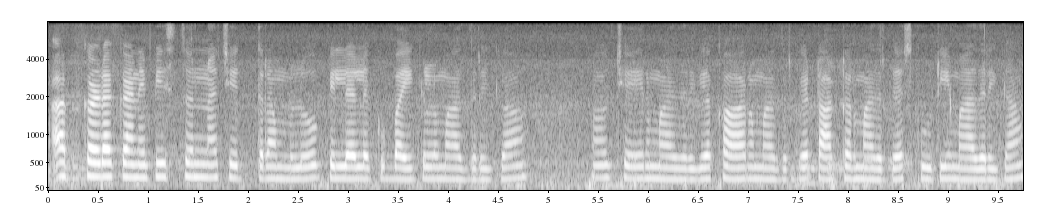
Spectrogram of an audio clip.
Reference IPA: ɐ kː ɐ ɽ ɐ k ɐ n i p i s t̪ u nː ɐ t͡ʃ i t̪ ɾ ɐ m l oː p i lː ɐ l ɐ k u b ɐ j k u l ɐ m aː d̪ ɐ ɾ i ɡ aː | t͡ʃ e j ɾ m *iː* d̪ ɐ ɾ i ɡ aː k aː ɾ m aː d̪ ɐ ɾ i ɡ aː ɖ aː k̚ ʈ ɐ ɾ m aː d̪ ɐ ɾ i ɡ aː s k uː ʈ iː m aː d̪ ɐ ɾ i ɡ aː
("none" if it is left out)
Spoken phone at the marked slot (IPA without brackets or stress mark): aː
